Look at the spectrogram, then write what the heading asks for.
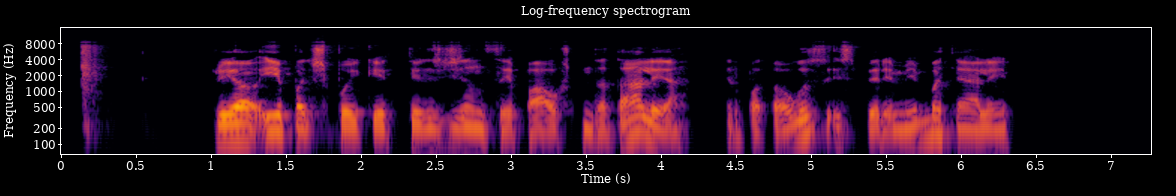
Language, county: Lithuanian, Šiauliai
